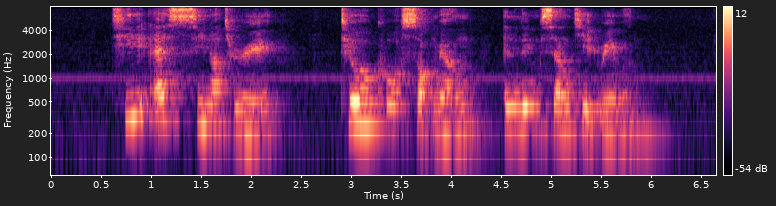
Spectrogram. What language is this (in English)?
English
